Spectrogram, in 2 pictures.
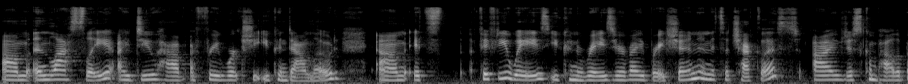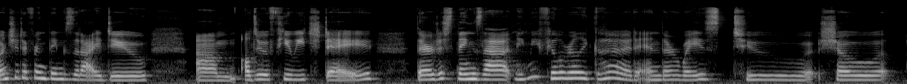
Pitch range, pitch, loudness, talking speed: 200-245 Hz, 210 Hz, -26 LUFS, 190 wpm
